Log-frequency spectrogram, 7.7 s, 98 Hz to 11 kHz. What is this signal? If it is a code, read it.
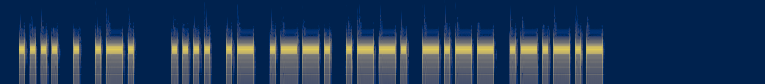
Morse code, heard as a keyed tone, about 22 wpm, 700 Hz. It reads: HER HAPPY.
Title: Sentences from Top 1000 Words - Review Part 6 - 22wpm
